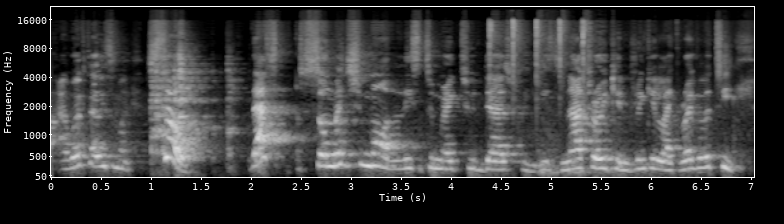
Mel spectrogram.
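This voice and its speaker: The speaker talks at a fairly quick pace with lively intonation and big swings in loudness, over noticeable background noise. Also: woman, fairly high pitch for a woman. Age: 60s. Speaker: guest cook on wellness show. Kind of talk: casual cooking and wellness demonstration.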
